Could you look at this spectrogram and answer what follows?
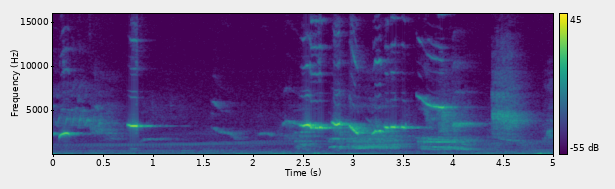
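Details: Anis macan thrush in full song: scattered clear whistled notes, then a dense run of warbling, slurred phrases with rising and falling whistles, closing with a high buzzy burst.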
